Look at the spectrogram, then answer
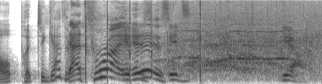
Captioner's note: cheers and applause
